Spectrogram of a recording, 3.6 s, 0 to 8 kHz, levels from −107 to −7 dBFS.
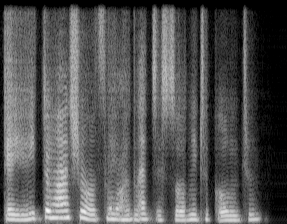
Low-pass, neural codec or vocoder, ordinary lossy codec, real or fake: none; codec, 16 kHz, 0.5 kbps, FreqCodec, smaller model; none; fake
